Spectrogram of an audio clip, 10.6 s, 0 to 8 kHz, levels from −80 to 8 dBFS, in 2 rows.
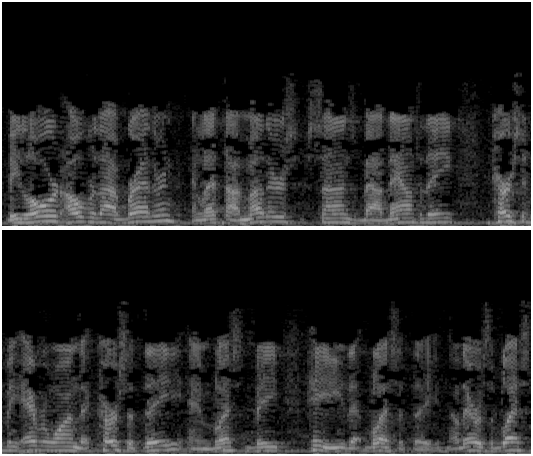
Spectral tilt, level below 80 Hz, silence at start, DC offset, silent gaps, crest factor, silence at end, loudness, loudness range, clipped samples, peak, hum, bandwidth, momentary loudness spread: -10 dB/octave; -60 dBFS; 0 s; under 0.1%; none; 20 dB; 0 s; -31 LUFS; 2 LU; under 0.1%; -12 dBFS; none; 5.8 kHz; 7 LU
